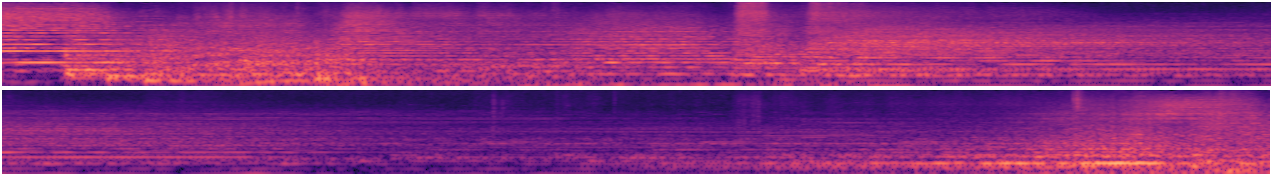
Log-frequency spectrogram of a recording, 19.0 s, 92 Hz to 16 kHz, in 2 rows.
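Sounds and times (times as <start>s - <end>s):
orchestra playing dark music: 0.0s - 19.0s.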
